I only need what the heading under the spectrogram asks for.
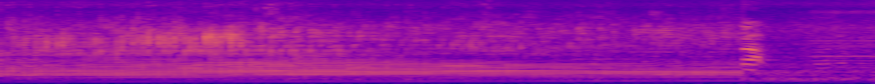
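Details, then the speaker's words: Skygo motorcycle road test after repair of no-rev, misfire and hard morning start: engine pulls cleanly with smooth steadily rising note, no stumble or hesitation at full throttle, rider no longer feels it bog; normal acceleration. "habang ginagamit ko ito mga idol ay feel ko na po yung arangkada no Hindi na po ako nabibitin"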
